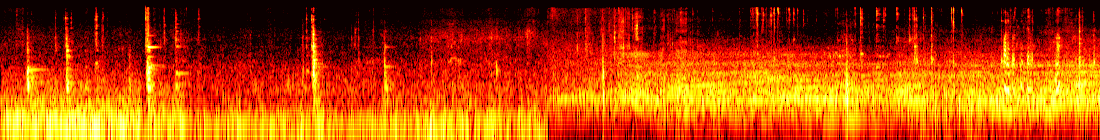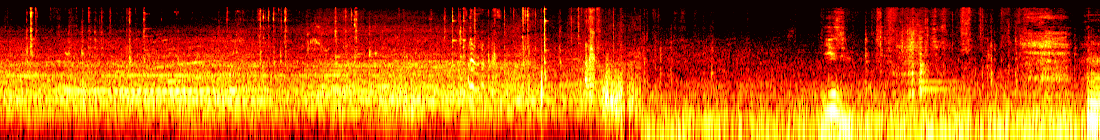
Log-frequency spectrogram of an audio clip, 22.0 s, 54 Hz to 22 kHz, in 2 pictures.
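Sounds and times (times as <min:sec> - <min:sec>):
steady mechanical hum: 0:00.0 - 0:22.0
metallic clicks of brake parts: 0:00.1 - 0:04.4.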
